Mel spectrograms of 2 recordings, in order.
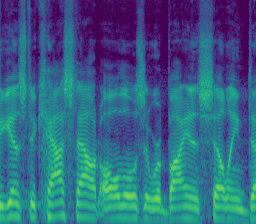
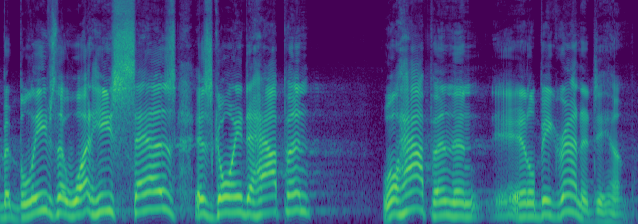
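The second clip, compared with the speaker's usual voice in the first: scripture reading; 5 semitones higher than usual. Acted. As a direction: read the passage out with preaching lift. Reads scripture aloud.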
